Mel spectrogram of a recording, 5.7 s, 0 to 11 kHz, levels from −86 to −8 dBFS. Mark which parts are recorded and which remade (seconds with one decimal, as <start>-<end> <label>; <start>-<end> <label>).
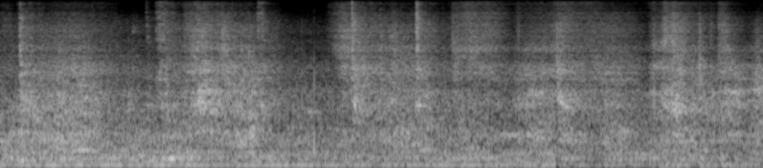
0.0-3.4 recorded; 3.4-5.7 remade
